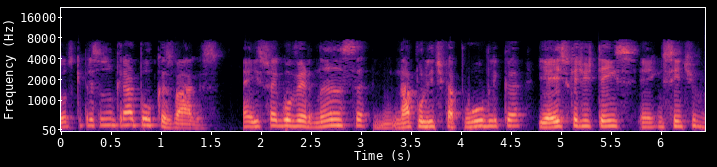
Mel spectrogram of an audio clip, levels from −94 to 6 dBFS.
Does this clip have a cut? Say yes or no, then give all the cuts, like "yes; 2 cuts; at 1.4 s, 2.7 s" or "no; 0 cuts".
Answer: yes; 1 cut; at 1.8 s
